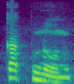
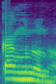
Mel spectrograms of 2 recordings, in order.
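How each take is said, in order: First: The first syllable ends in a k sound. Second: The first syllable ends in an ng sound. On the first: The speaker calls it wrong. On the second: The speaker calls it right.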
